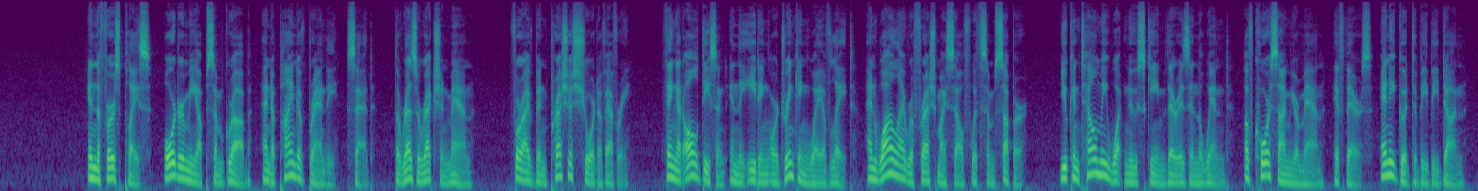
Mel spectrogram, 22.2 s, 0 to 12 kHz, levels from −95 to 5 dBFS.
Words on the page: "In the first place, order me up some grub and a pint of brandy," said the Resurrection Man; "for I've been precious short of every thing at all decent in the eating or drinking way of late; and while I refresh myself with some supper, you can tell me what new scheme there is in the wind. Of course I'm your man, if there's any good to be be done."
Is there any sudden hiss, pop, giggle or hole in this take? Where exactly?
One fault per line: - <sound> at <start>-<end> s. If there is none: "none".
none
